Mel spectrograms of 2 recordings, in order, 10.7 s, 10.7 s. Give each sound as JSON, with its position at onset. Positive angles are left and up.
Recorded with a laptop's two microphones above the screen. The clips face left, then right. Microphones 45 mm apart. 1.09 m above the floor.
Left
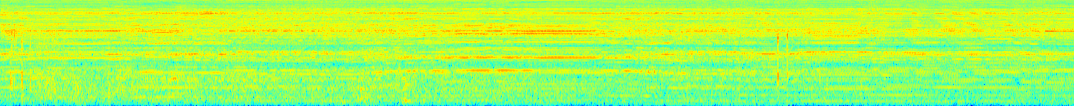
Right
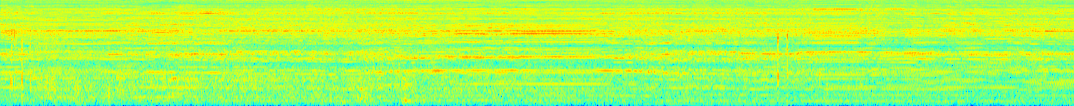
{"t": 0.0, "sound": "a machine running", "side_deg": 0, "distance_m": 8.5}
